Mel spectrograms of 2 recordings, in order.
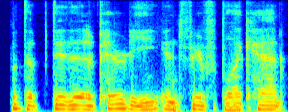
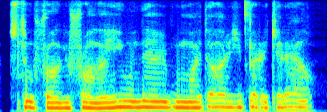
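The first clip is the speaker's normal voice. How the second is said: mock yelling dad; 8 semitones higher than usual. Father at the bedroom door, mock yelling at the rapper. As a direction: bark at the boy through the door, half joking. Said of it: "the dad ... yelling".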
